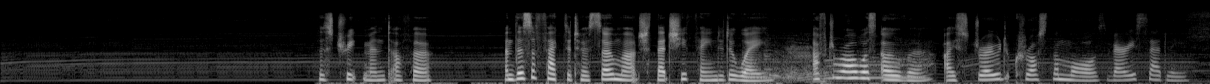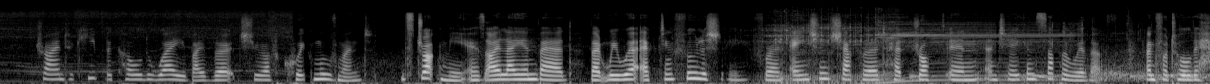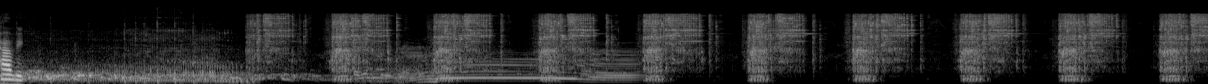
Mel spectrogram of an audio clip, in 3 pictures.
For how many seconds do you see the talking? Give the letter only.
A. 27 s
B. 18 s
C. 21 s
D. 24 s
C.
